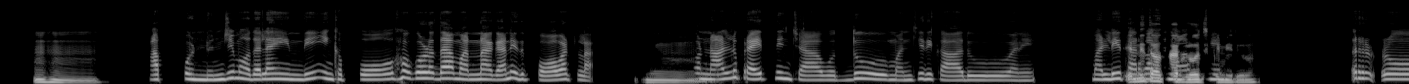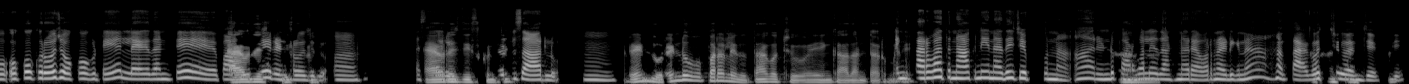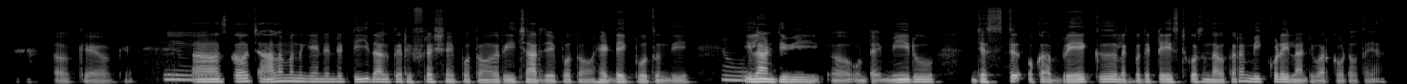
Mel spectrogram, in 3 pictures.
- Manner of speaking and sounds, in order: tapping; in English: "యావరేజ్"; in English: "సారీ"; in English: "యావరేజ్"; giggle; chuckle; in English: "సో"; in English: "రిఫ్రెష్"; in English: "రీచార్జ్"; in English: "హెడ్‌ఏక్"; in English: "జస్ట్"; in English: "బ్రేక్"; in English: "టేస్ట్"; in English: "వర్క‌ఔట్"
- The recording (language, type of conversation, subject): Telugu, podcast, కాఫీ లేదా టీ తాగే విషయంలో మీరు పాటించే అలవాట్లు ఏమిటి?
